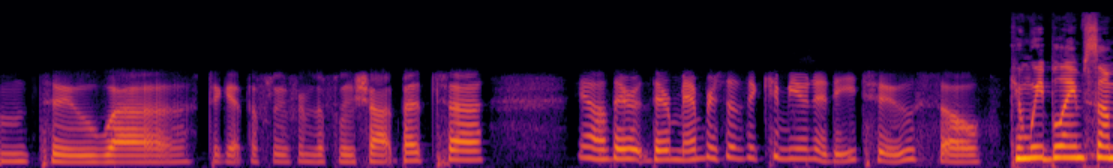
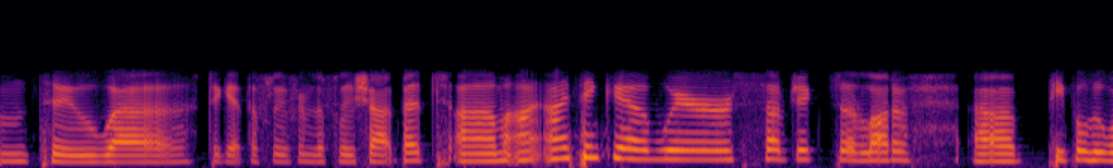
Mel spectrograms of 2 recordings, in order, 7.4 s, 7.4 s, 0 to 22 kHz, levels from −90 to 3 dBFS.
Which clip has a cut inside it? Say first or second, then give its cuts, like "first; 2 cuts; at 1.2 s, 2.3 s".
second; 1 cut; at 3.0 s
